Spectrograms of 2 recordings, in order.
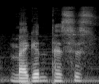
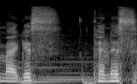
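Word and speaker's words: Megasthenes: फिर एक करेक्शन था जो लेक्चर 2 में ना मैगेंथेसिस के बारे में जो बताया था, एक्चुअली उसका प्रोनाउंसिएशन मैगेस्थेनिस है.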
